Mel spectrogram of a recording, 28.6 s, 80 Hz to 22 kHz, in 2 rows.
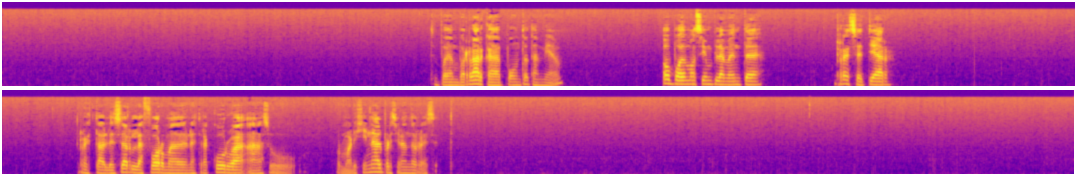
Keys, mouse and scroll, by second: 0.7 middle click, 2.3 3, 2.6 1, 10.5 click, 11.8 f, 12.3 click, 18.2 f, 21.8 right click, 22.5 f, 23.1 click, 24.7 click, 27.1 middle click.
